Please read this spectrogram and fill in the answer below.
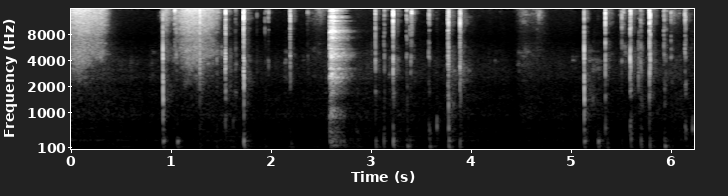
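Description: Typing on a computer keyboard: irregular bursts of keystroke clicks with short pauses, broken by a few brief rushes of hiss.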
